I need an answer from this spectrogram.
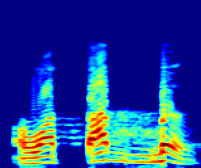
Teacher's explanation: تا کو سختی سے آ کر با سے ملائیں گے، زبر کو چھوڑ دیں گے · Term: جماؤ کے ساتھ قلقلہ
